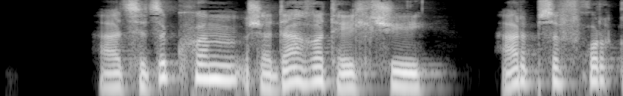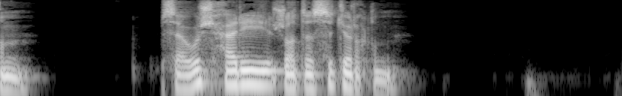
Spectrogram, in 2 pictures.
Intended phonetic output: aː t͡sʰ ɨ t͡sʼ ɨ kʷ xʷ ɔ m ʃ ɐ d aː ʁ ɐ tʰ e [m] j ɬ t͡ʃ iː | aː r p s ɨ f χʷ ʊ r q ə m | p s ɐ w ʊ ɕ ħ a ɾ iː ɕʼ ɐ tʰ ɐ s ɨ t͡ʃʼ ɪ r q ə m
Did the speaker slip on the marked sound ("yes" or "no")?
yes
